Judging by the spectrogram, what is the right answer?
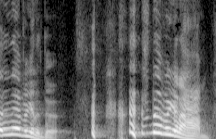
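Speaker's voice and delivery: high, loud scoffing voice; hammed-up scornful angels; mocking angels. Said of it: "The Malachos are like".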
